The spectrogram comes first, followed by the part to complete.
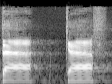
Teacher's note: So other than the 7 harf, we need to open them out this way as smiling. So the tongue will sit in the bottom, in the lower portion, and the harf will become light. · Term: Huruf al-istifal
